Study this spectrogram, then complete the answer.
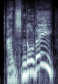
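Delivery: usual speaking voice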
